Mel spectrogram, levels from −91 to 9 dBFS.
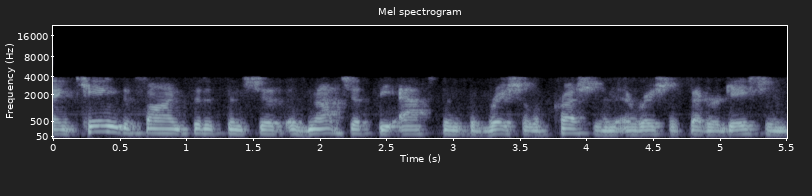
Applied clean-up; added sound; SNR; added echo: none; none; none; none.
